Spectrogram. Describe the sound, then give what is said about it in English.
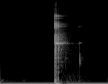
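A single sharp clink of whiskey glasses as they are handed over, bright and brief, followed by a faint lingering ring and a quieter tap amid otherwise quiet surroundings. “Well, you guys are each handing whiskeys over to me, and I'm not drinking the whiskey this week, so I'm like, well, I'm just going to take both your glasses and go, yay.”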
